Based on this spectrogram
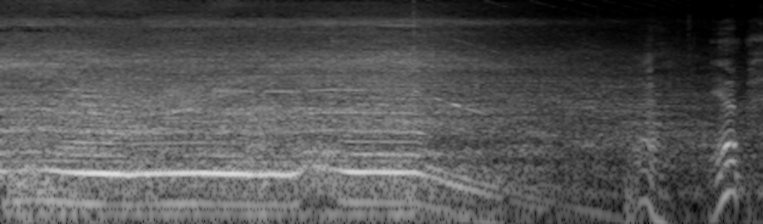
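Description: Steady, smooth motor hum with no grinding or rattle, then an even spin-down as it's switched off; sounds healthy.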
